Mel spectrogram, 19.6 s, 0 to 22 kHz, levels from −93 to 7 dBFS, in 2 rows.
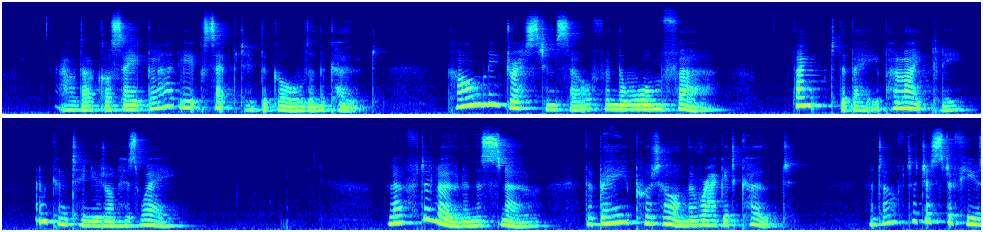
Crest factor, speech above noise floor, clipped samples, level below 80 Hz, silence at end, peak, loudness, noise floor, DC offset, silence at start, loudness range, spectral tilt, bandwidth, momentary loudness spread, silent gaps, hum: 18 dB; 36 dB; under 0.1%; -72 dBFS; 0 s; -20 dBFS; -37 LUFS; -72 dBFS; under 0.1%; 0.55 s; 4 LU; -5.5 dB/octave; 16 kHz; 12 LU; none; none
